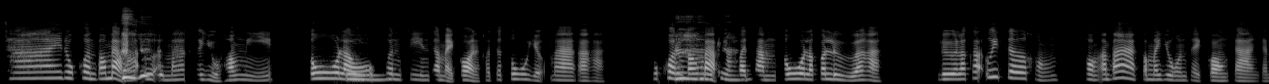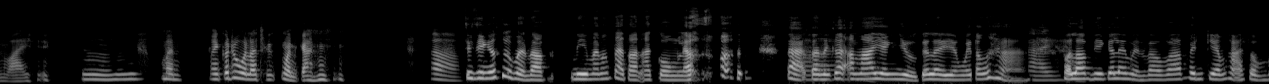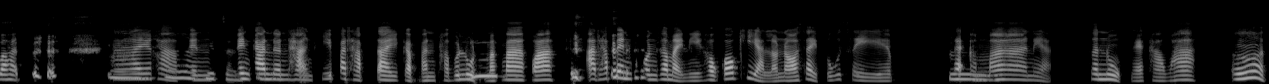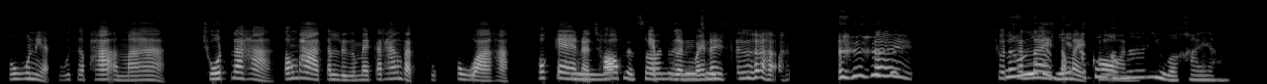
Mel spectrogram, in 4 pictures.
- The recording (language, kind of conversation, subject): Thai, podcast, คุณเคยมีทริปเดินทางที่ได้ตามหารากเหง้าตระกูลหรือบรรพบุรุษบ้างไหม?
- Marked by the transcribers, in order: chuckle; chuckle; chuckle; laughing while speaking: "แล้วหรือเปล่า ?"; chuckle; chuckle; chuckle; laughing while speaking: "เสื้อ ใช่"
